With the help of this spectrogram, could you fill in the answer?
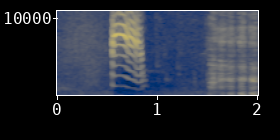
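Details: Desert rain frog, described as very angry, giving its squeaking war cry from a viral recording played back: one short, high, tonal squeak of about a third of a second that sags slightly in pitch, followed by quieter noisy chatter.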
